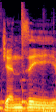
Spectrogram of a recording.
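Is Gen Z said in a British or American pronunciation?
American. Gen Z is said in an American pronunciation.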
